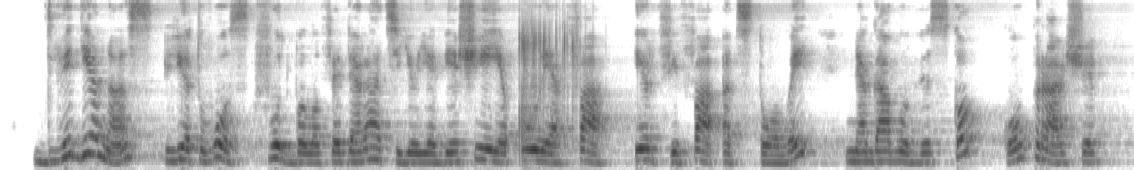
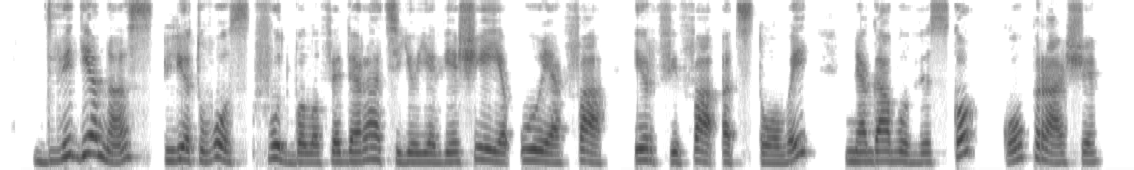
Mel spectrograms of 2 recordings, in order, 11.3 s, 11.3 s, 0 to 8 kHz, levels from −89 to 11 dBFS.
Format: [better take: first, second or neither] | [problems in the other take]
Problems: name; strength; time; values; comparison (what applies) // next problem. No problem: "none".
second | noise reduction (neural separator model SepFormer DNS4)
